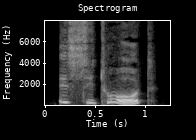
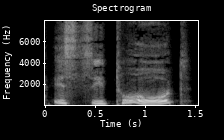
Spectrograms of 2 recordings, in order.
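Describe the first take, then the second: First: Put-on very high, slow nagging child voice; curious child. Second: Put-on very high, slow, childish question; child's voice. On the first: The curious twin trots beside the Savage, in a nagging child's voice. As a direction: repeat it like a pestering little kid. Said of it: "wiederholte der neugierige Zwilling". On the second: A twin asks the Savage about the dead woman, in a child's voice. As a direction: ask with blank curiosity like a small child. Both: A narrator's reading.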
